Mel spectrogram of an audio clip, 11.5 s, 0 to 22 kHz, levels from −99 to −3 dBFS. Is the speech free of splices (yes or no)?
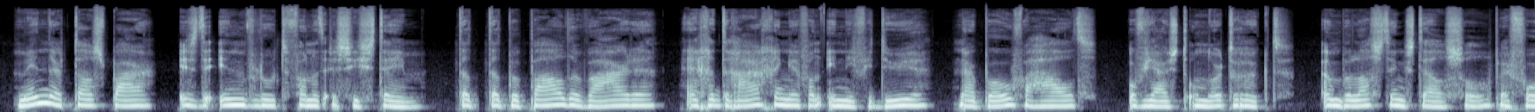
no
